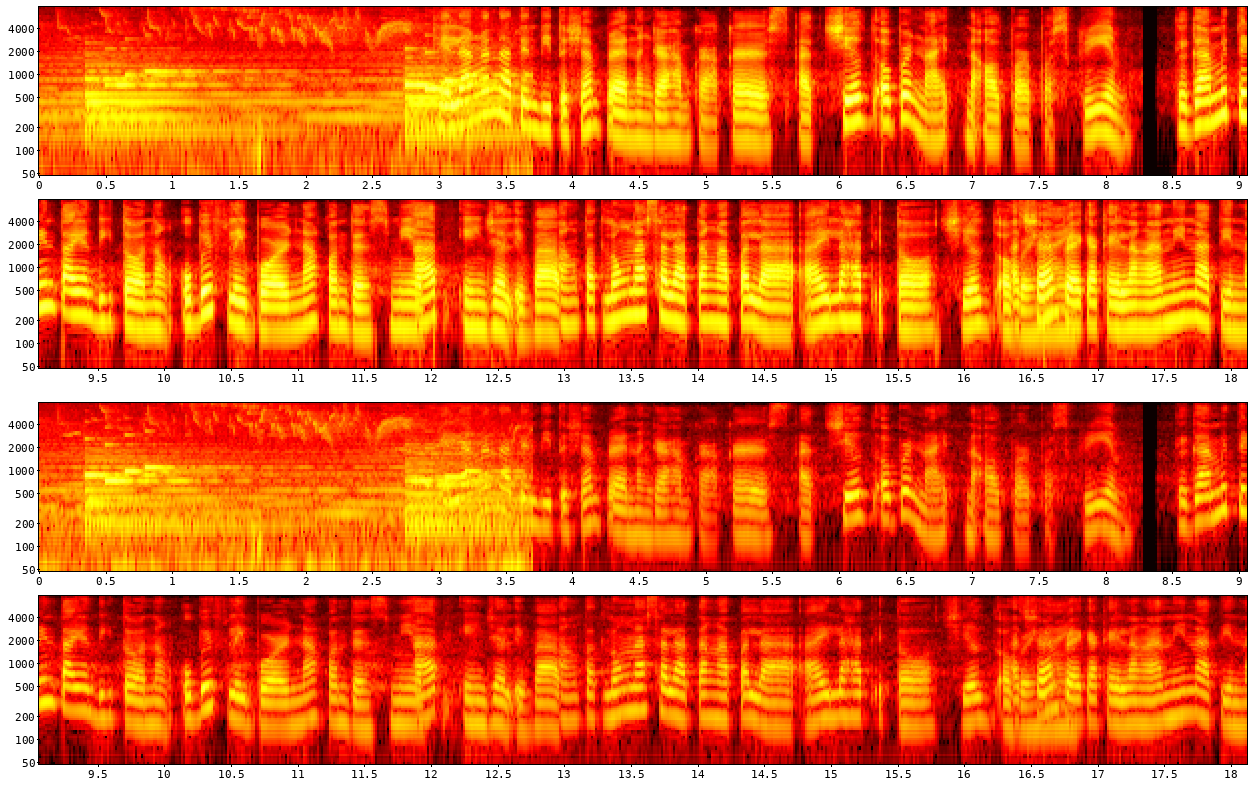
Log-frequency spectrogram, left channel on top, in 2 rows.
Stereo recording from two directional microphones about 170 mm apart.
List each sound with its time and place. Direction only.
0.4 s music: centre (ahead or behind)
3.0 s a woman's voice: 40° left (ahead or behind)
